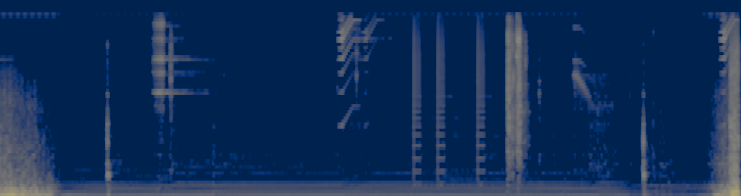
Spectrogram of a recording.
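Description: Short electronic clicks sound as a game menu is browsed.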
